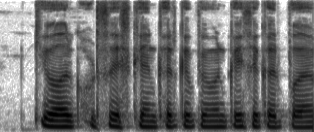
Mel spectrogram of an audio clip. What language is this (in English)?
Bhojpuri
